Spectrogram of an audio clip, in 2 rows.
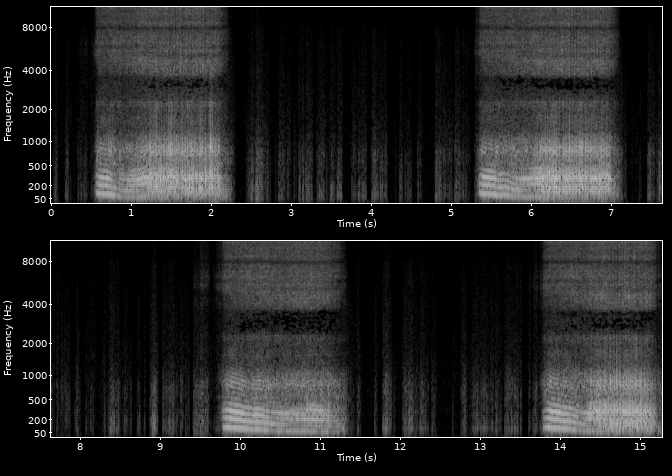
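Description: Loud, buzzing snores about every four seconds, roughly 14 breaths a minute, with quiet gaps between; snoring.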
